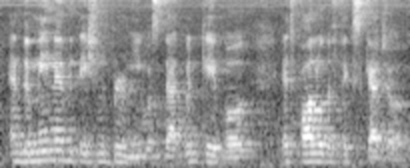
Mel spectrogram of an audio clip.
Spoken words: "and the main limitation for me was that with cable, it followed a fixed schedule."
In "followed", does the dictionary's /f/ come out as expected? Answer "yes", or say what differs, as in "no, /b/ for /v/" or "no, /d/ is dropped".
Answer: yes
